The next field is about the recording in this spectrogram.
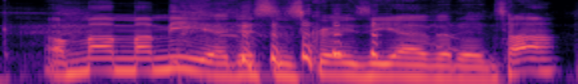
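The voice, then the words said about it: Mock Italian accent. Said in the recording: “doing an Italian accent”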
